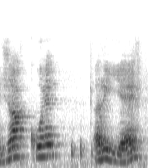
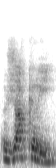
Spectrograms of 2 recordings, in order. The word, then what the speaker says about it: Jacquerie: Attenzione, Jacques Rie, ma si legge Jacquerie in francese.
